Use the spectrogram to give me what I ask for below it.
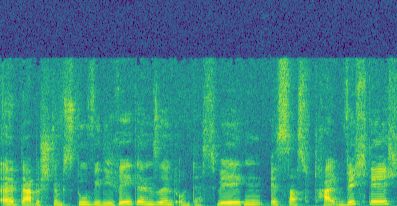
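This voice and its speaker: This woman's fairly high voice rises and falls with lively intonation. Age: 40s. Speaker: productivity coach and online course creator. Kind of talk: vlog-style tutorial.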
